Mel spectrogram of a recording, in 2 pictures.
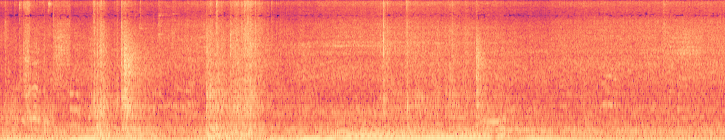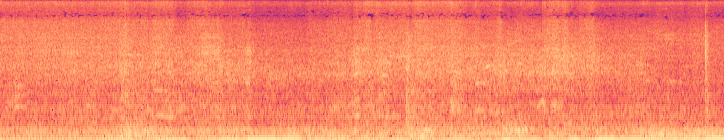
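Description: A heavy loader's diesel engine rumbles and revs nearby.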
